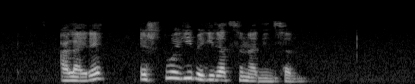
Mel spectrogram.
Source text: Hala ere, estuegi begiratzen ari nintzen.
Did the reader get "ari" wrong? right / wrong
wrong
